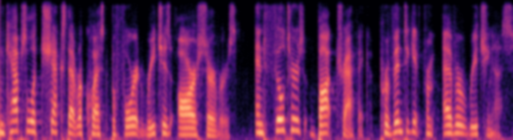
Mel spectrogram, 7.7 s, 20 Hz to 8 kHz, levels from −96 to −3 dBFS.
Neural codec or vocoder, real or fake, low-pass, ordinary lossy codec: codec, 16 kHz, 2 kbps, X-Codec, WavLM features, trained on Multilingual LibriSpeech; fake; 7.2 kHz; Opus, 32 kbps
